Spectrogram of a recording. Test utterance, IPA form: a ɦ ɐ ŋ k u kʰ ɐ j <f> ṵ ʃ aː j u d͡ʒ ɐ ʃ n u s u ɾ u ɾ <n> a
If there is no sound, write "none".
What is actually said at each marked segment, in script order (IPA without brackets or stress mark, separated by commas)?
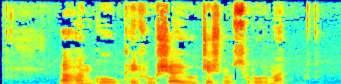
f, m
